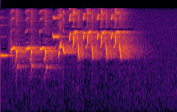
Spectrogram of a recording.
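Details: Discontinuous Timbrado canary delivering a quick, bright rattling trill of rapid high notes for over a second, ending abruptly into quiet.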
